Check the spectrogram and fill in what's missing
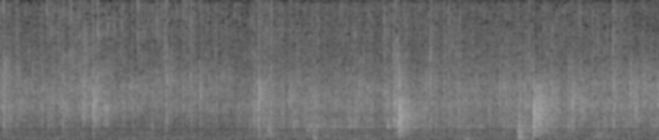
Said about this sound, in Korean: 한 번만 기름에 둘러주시고 오징어를 바로 넣으시면 되겠습니다.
